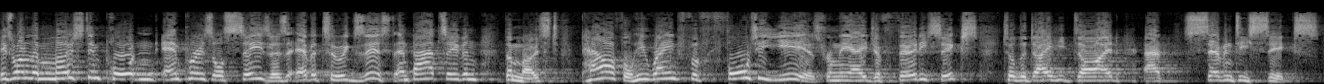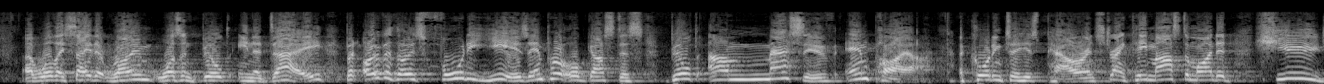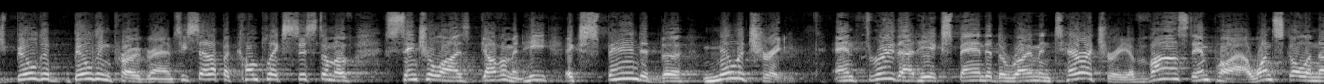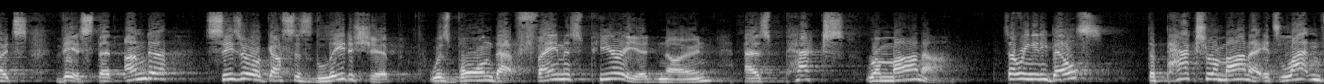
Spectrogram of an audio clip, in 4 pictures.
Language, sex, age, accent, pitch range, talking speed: English, male, 40-59, Australian, 170-240 Hz, 135 wpm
